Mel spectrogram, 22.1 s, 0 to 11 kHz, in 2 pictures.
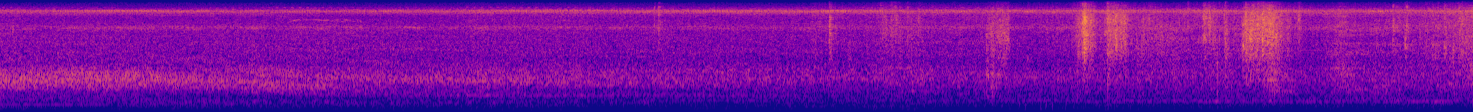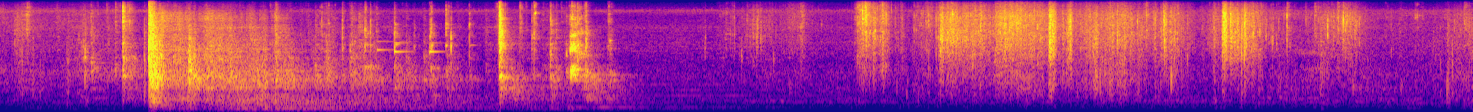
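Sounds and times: metal rattling and scraping: 11.5 - 16.8
metal cover banging shut: 11.7 - 16.5.

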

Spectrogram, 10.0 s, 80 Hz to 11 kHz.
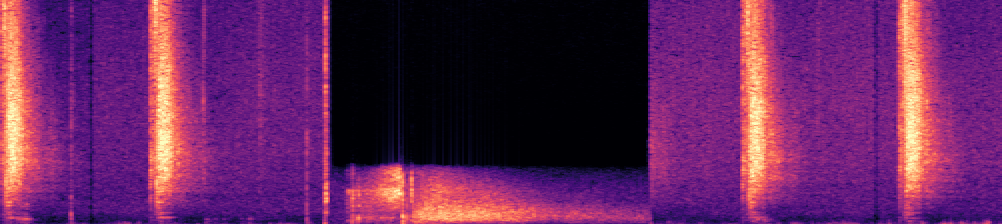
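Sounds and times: sharp crack: 0.0 - 0.6, 1.5 - 2.1, 7.4 - 7.9, 9.0 - 9.5.

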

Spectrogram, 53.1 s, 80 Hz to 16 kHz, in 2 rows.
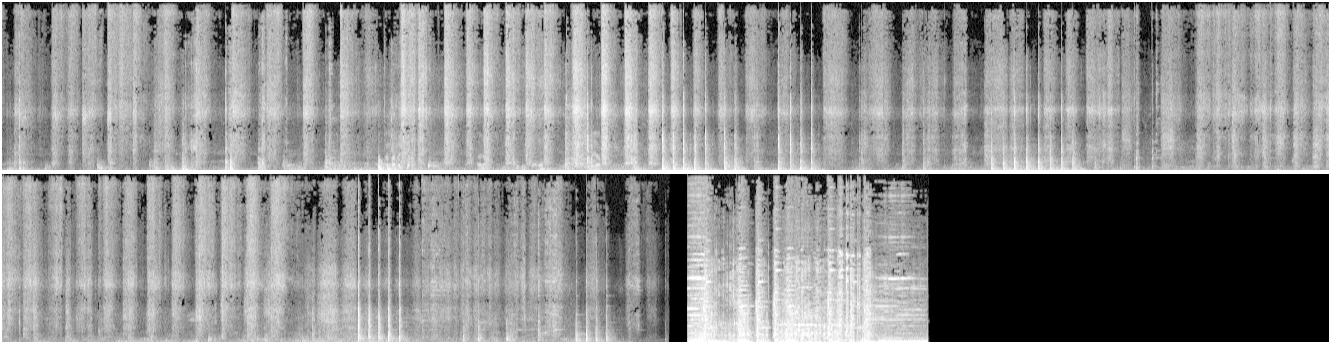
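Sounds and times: brooms sweeping ash: 0.0 - 39.8
dustpan scraping through ash: 0.1 - 15.8, 16.4 - 33.9, 34.6 - 39.7.

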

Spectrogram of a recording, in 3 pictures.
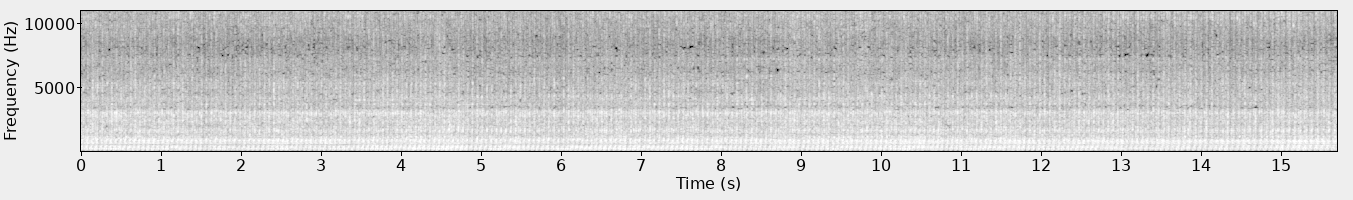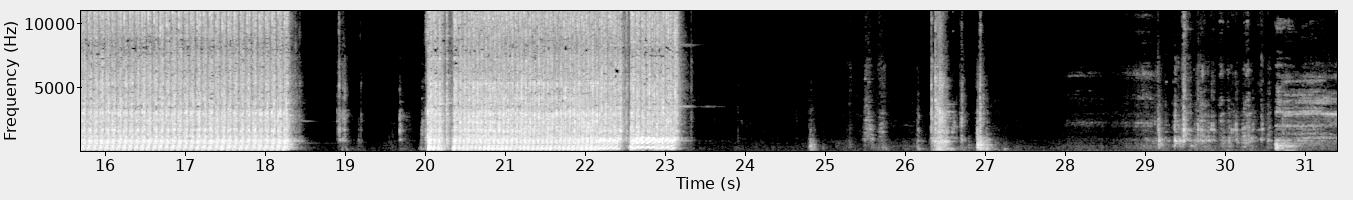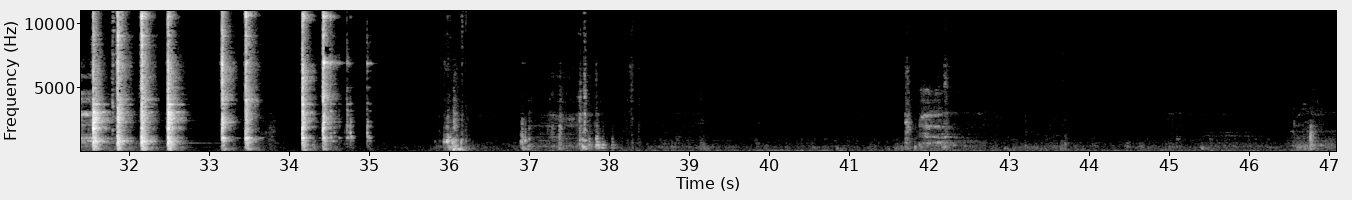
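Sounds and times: impact wrench hammering: 20.0 - 23.4, 31.5 - 35.0
metal clinks and knocks: 34.2 - 35.2.

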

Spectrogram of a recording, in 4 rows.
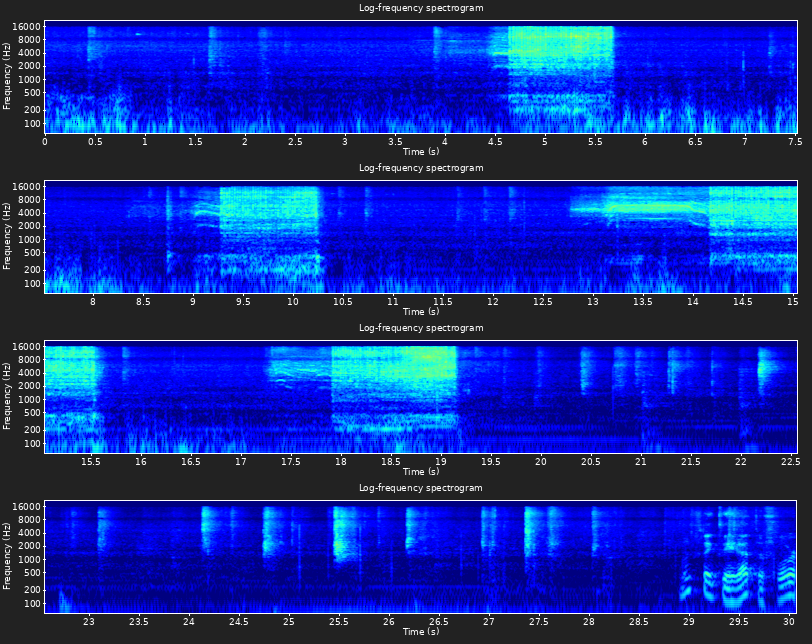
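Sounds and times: power tool running: 3.7 - 5.9, 8.3 - 10.8, 12.2 - 16.0, 17.2 - 19.7.

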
